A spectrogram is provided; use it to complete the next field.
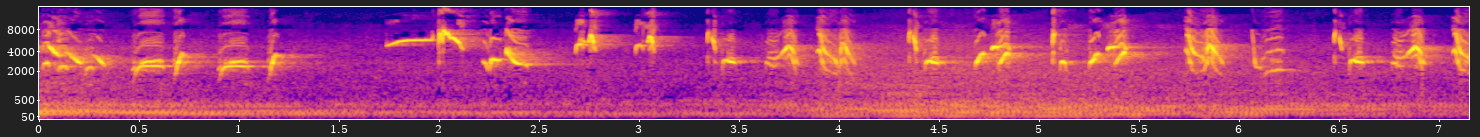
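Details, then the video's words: Orange-headed thrush in lively song, used as a lure to draw other birds into singing: a fast, varied run of clear whistled notes and rising and falling slurred phrases, delivered in quick bursts with short gaps. "pancingan anis kembang gacor"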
